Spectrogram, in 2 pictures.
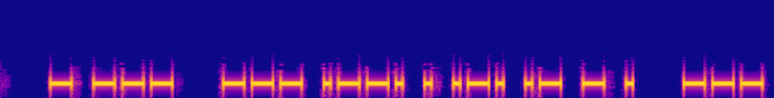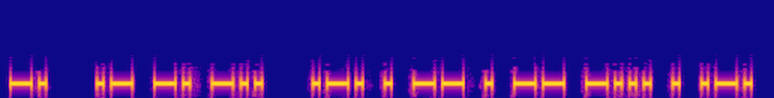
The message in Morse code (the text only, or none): TO OPERATE ON AND REMEMBER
